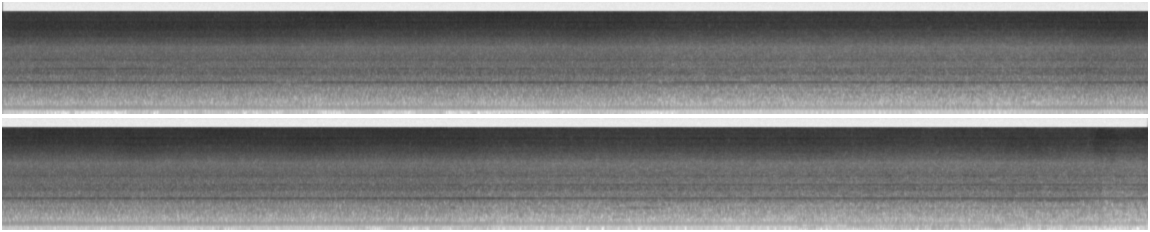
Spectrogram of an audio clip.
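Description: Tormach CNC mill spindle running at high speed, a small end mill cutting aluminium: a steady high whine over a hiss, unbroken throughout.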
